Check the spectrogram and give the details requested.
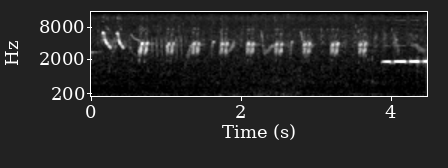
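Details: Shama song used for training, carrying canary and kapas tembak phrases: a series of short, high, evenly spaced chip notes, roughly three per second, ending in a long, steady whistled note.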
